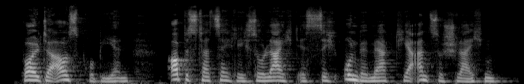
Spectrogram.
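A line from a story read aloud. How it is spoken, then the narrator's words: Grumbling. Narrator (German): brummte er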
